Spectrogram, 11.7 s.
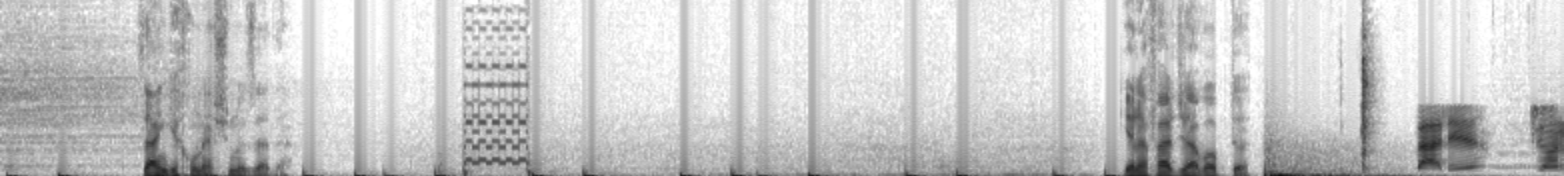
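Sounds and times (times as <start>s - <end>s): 
fast heartbeat: 0.0s - 0.6s, 2.2s - 8.4s
speech: 1.0s - 2.3s, 8.4s - 9.5s, 10.7s - 11.7s.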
